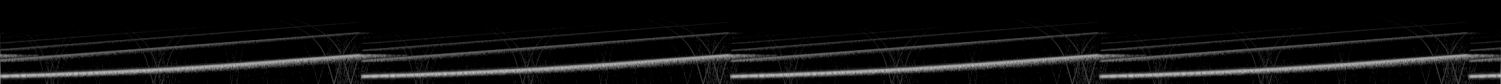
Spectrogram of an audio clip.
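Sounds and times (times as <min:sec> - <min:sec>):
police siren wailing: 0:05.5 - 0:15.0.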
